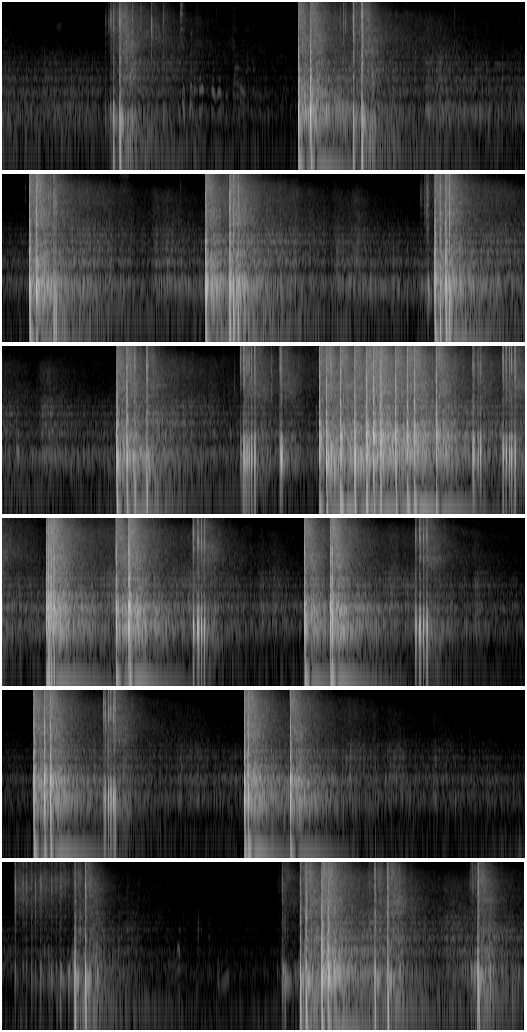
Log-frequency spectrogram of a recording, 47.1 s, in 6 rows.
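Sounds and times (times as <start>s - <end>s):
rapid firework crackling: 4.5s - 6.8s, 14.1s - 27.5s, 28.1s - 30.9s, 31.9s - 33.6s, 39.4s - 40.9s.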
